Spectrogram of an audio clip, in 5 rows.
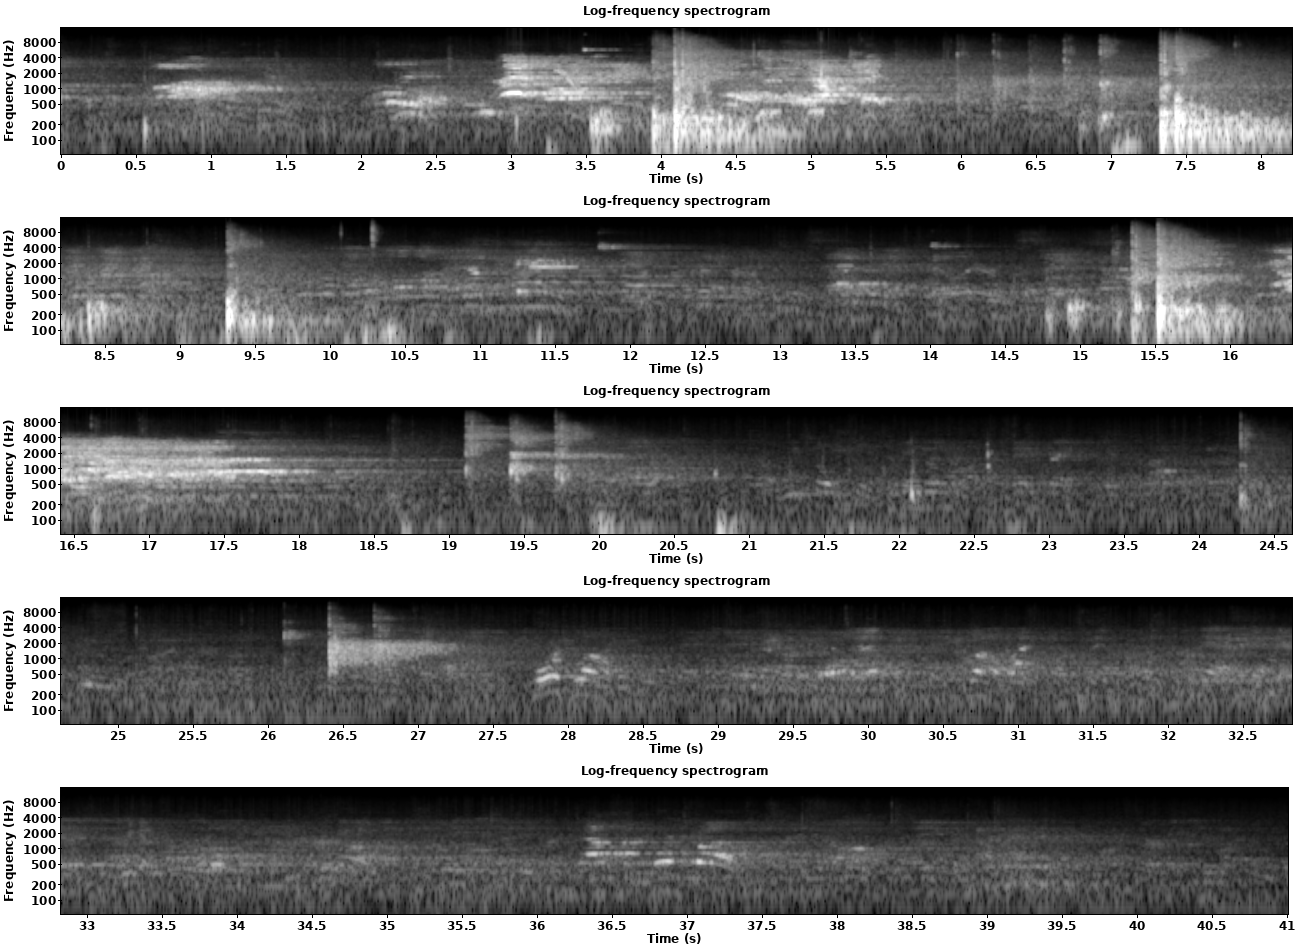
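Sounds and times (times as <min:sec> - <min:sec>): players shouting: 0:00.6 - 0:01.6, 0:02.2 - 0:05.8, 0:16.1 - 0:18.5
dodgeballs smacking gym floor: 0:03.6 - 0:04.8, 0:06.8 - 0:08.6, 0:09.3 - 0:09.8, 0:15.2 - 0:16.1.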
